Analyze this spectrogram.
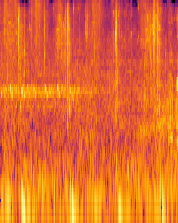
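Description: Heavy footsteps thud slowly on stone.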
